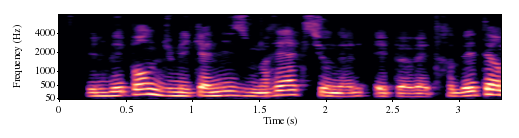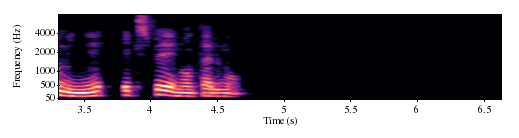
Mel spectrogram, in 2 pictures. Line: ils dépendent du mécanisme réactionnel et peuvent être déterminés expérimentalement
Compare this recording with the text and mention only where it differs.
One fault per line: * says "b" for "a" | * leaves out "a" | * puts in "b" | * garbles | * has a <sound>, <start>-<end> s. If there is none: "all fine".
all fine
